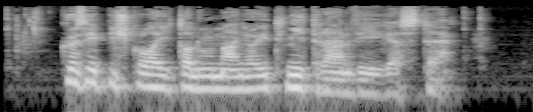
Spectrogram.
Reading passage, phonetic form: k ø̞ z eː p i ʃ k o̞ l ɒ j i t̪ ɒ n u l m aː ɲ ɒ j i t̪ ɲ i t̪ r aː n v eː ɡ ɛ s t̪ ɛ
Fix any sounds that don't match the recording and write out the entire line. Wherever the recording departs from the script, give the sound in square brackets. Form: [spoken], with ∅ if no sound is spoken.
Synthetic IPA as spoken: k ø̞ z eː p i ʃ k o̞ l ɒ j i t̪ ɒ n u l m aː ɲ ɒ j i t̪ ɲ i t̪ r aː n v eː ɡ ɛ s t̪ ɛ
